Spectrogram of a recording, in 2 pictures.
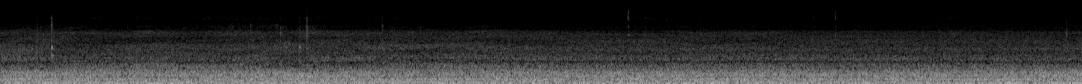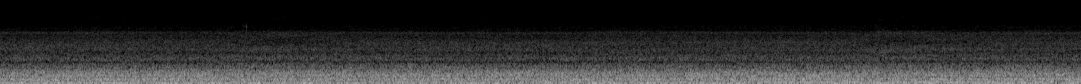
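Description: Steady low wind rumble across the microphone, unchanging throughout.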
